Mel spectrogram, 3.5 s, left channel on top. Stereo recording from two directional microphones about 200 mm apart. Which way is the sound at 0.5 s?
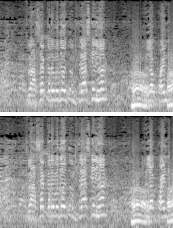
40° left (ahead or behind).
